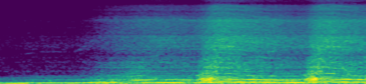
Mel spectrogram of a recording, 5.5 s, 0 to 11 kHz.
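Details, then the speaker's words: Chevy 5.3 V8 after DOD/AFM delete with new lifters, guides and cam, reflashed with deactivation codes disabled, good oil pressure: two clean blips, pitch rising and falling smoothly, no ticking; the earlier lifter tap is gone. "that's nice doesn't sound too bad now whole lot better than that Tippy tap tap that was going on"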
